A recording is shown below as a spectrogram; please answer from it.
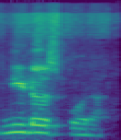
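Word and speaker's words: Cnidospora: ठीक है, सी साइलेंट है इसमें, तो it will be रेड एज निडोस्पोरा।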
